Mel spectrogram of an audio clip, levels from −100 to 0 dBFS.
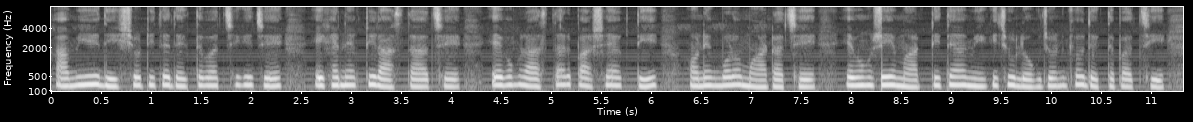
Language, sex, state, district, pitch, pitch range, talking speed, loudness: Bengali, female, West Bengal, Malda, 225 Hz, 205-235 Hz, 150 wpm, -15 LUFS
